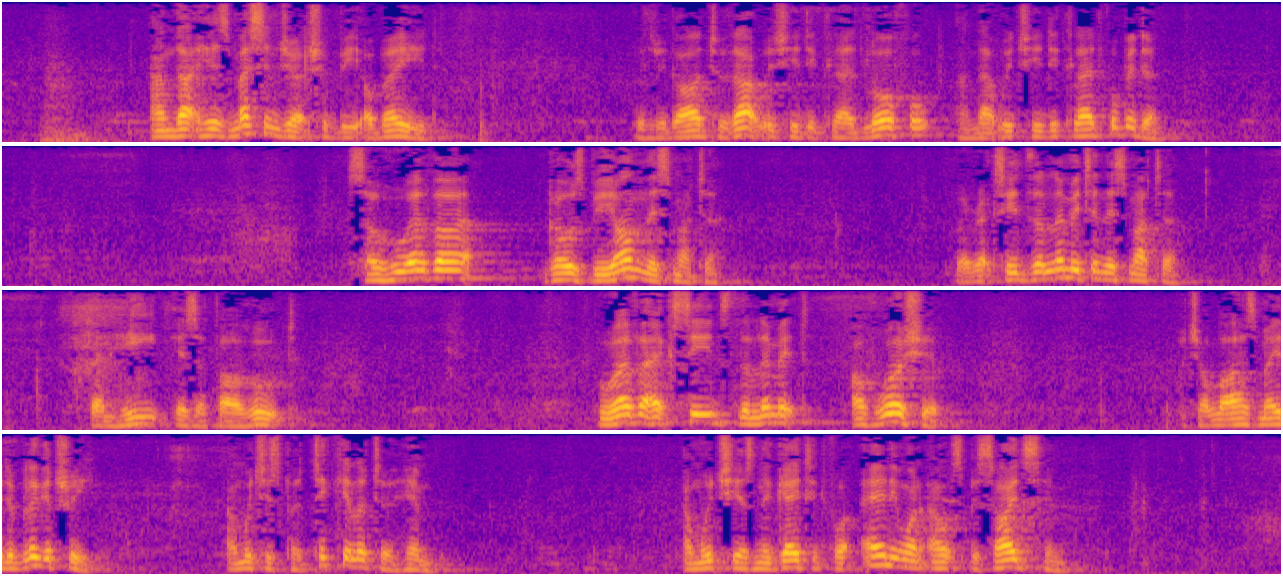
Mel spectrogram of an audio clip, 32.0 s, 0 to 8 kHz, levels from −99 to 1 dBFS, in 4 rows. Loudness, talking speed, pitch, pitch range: -19 LUFS, 125 wpm, 135 Hz, 120-160 Hz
